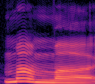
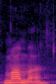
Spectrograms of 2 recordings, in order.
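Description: First: The word has an Italian-sounding accent. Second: The word has a plain American accent. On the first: "like mama instead of" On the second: "instead of like mama"

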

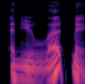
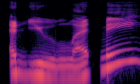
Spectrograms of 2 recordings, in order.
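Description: First: It sounds neutral, not accusing. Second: It sounds accusing.

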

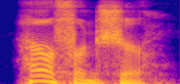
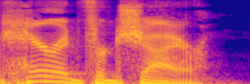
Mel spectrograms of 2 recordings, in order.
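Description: First: The ending is pronounced 'sure', UK style. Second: The ending is pronounced 'shire', Southern American style.

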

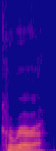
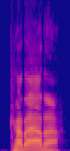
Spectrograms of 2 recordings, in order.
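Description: First: The name is said with an American pronunciation. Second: The name is said with a Spanish-style pronunciation. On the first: The speaker calls it right. "He's in the United States now" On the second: The speaker calls it wrong. "if you're listening to the local news reporter"

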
